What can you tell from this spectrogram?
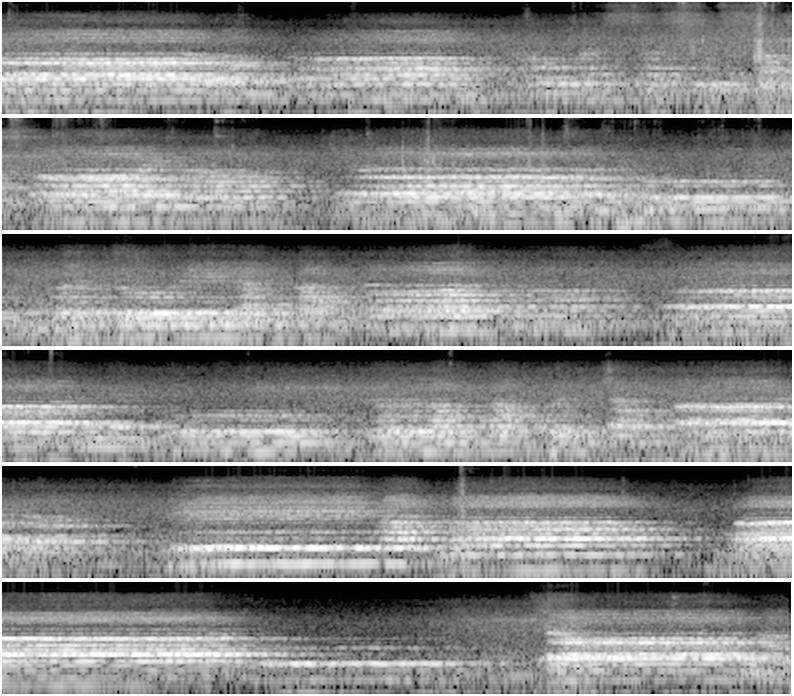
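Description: Church youth choir singing together, in sung phrases of a second or two separated by brief pauses for breath.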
